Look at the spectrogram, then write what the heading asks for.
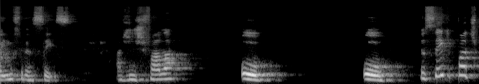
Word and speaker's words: eau: um monte de letra E, A, U, mas a gente fala eau. E por que que isso acontece? Porque em francês, essas três letrinhas juntas, a gente pronuncia o.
